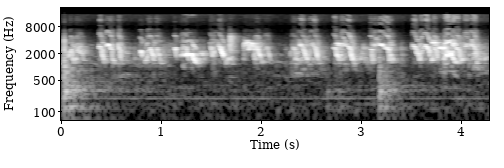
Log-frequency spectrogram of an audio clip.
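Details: Rapid, raspy cockatiel squawks repeated almost without pause, a sound said to encourage breeding, with a faint low electrical hum beneath the chattering.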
